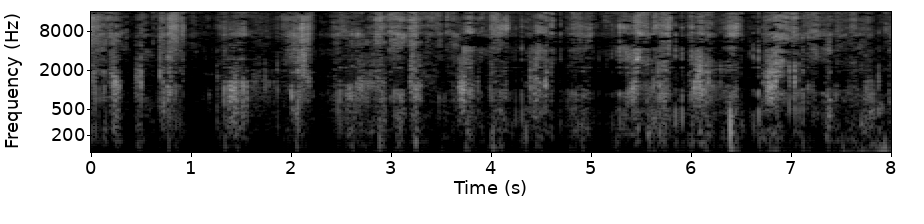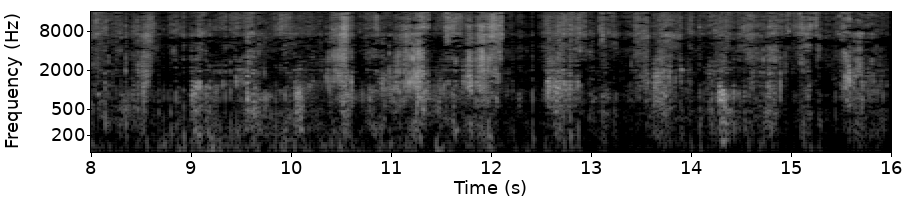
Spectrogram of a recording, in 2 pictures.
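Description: Young rottweilers playing in snow, one carrying a rubber ring in its mouth: a string of irregular, short scuffling and snuffling noises from the dogs as they move about.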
